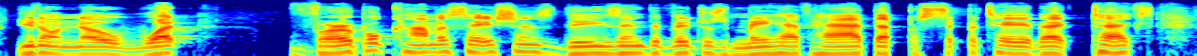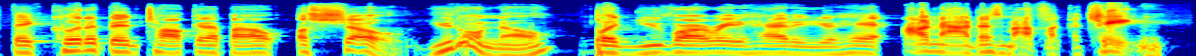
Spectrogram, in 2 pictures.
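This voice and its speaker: A man's voice: medium pitch, no room sound, studio quality. A man hosting a casual true-crime podcast, blunt and opinionated, acting out quotes in his speech. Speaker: podcast host.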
